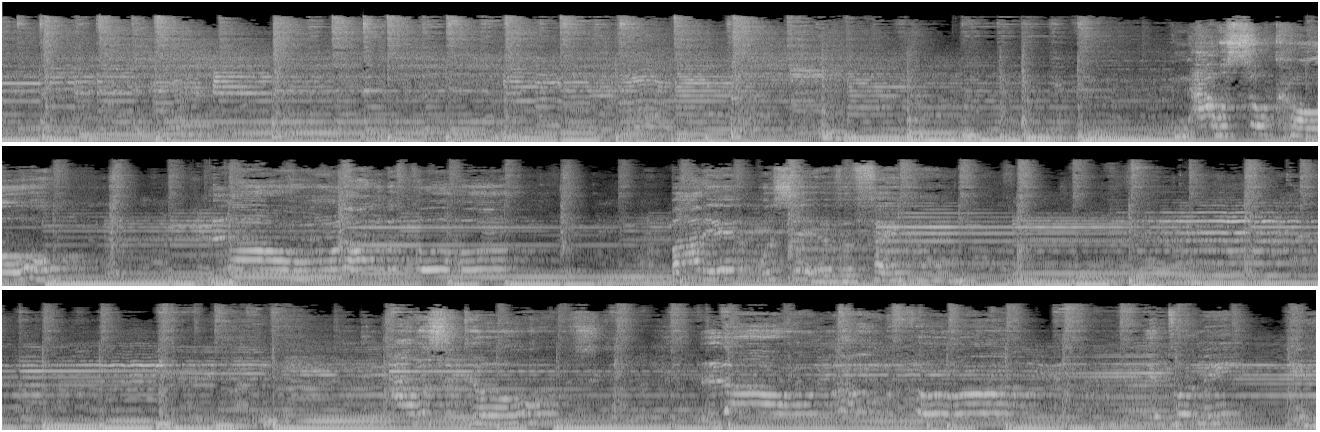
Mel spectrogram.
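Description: Live band playing an instrumental passage of a blues-tinged rock song: electric and acoustic guitars over a steady bass line. A lead line of bending, wavering notes comes in and out over the band.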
